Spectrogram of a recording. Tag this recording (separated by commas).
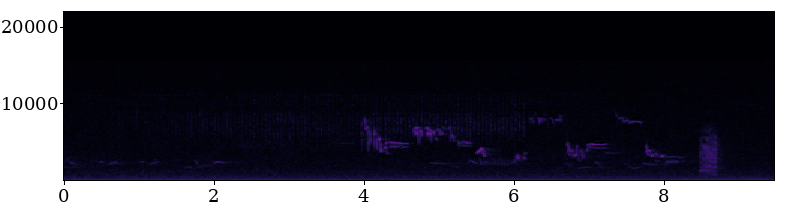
Environmental noise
